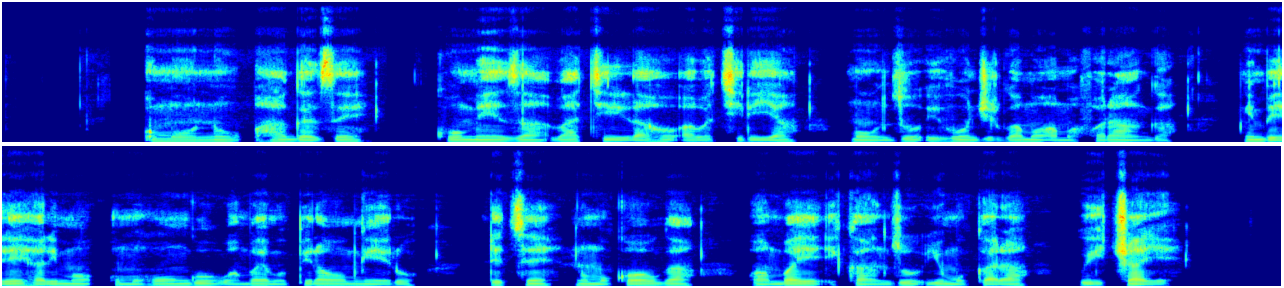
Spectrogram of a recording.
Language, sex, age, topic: Kinyarwanda, male, 25-35, finance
